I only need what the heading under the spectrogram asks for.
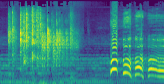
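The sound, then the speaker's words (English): A second or so of dice rolled for initiative clattering and tumbling across a table, a quick rattle of many small hard clicks, followed by four short, wavering pitched tones that rise and dip. “Everyone go ahead and roll for initiative.”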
